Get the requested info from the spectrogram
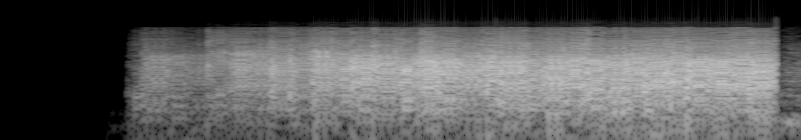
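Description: A crowd applauding, swelling over the first second, then cut off abruptly just before the end.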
